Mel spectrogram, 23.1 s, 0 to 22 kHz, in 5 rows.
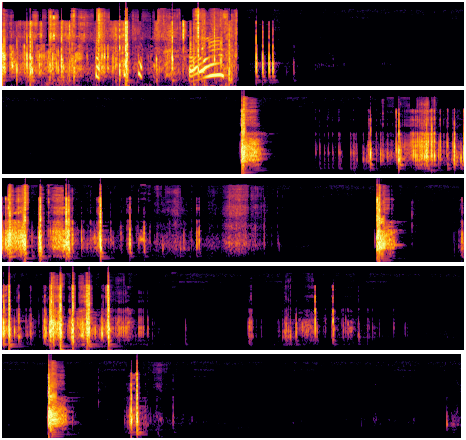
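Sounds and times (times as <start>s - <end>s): crackling in dry leaves: 0.0s - 4.2s, 7.7s - 12.3s.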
